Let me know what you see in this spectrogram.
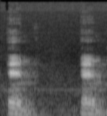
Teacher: Your two lip closes. M, because the M is a bilabial sound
